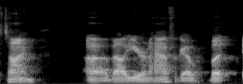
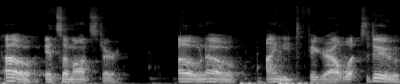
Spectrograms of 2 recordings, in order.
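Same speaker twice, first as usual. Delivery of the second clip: put-on unbothered, nonchalant heroine voice. Critiquing a game demo's heroine, doing a mock-blasé Jill impression. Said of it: "she's not monotone".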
